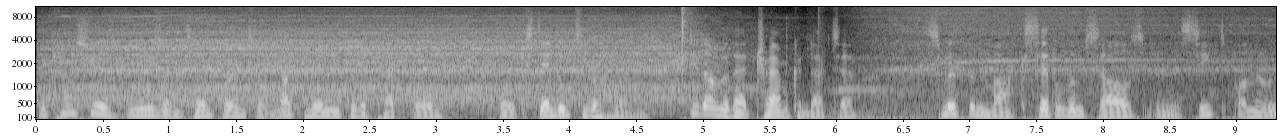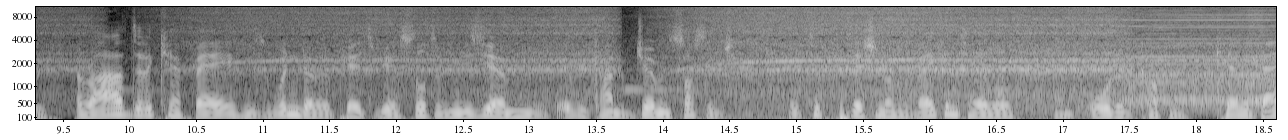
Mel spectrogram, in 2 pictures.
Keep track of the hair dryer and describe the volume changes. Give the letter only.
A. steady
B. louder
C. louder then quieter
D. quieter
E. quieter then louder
E.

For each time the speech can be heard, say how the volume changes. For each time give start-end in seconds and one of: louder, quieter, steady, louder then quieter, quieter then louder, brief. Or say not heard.
0.0-18.5 steady.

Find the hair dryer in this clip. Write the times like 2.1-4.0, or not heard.
0.0-18.5.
